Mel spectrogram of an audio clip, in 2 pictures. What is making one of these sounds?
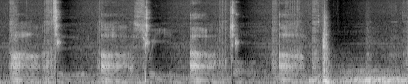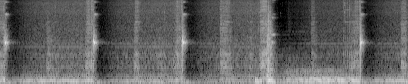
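A bass drum thumps in a steady beat under a foot pedal.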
